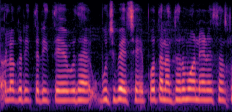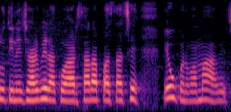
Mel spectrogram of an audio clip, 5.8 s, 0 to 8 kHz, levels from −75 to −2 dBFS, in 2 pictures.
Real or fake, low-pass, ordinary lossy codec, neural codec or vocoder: real; none; none; none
